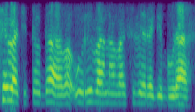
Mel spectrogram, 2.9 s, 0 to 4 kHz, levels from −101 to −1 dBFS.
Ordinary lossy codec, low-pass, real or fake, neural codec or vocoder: AAC, 32 kbps; 3.6 kHz; fake; vocoder, 44.1 kHz, 128 mel bands every 512 samples, BigVGAN v2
